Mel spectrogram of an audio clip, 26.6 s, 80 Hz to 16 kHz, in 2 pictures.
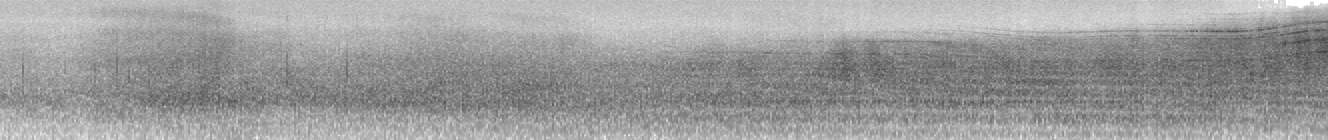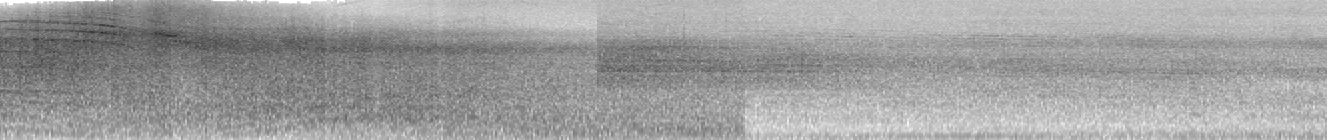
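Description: Twin jet engines of a landing Boeing 737-800 passing low overhead: the noise builds, then sweeps in pitch as the jet goes over about halfway through. About three-quarters of the way in it cuts abruptly to the quieter, steady engine hum of a Ryanair Boeing 737 taxiing.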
